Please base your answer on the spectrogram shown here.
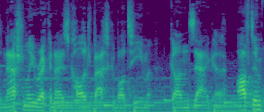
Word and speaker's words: Gonzaga: to pronounce Spokane's nationally recognized college basketball team, Gonzaga. Often pronounced Gonzaga or Gonzaga for whatever reason, it is actually pronounced Gonzaga.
